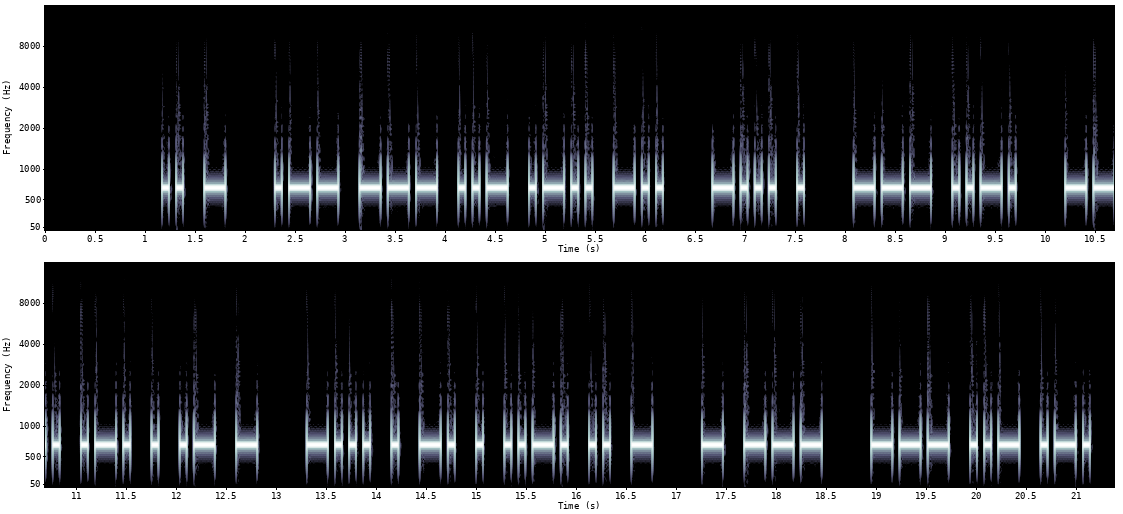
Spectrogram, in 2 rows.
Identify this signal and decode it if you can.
Morse code, heard as a keyed tone, about 17 wpm, 700 Hz. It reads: IT WOULD BE OF GREAT BENEFIT TO OUR
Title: Sentences from Top 1000 Words - Review Part 6 - 17wpm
